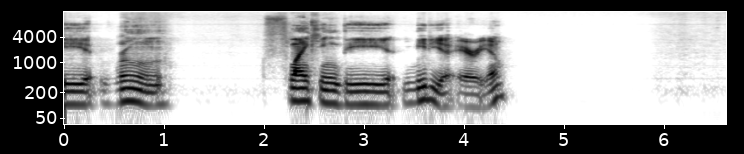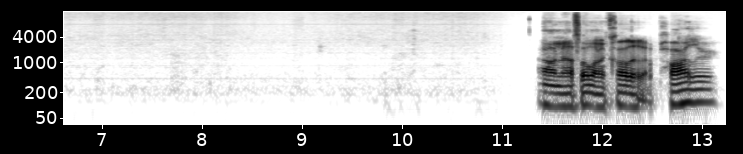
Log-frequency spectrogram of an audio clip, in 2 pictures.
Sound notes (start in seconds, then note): 4.6 silence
